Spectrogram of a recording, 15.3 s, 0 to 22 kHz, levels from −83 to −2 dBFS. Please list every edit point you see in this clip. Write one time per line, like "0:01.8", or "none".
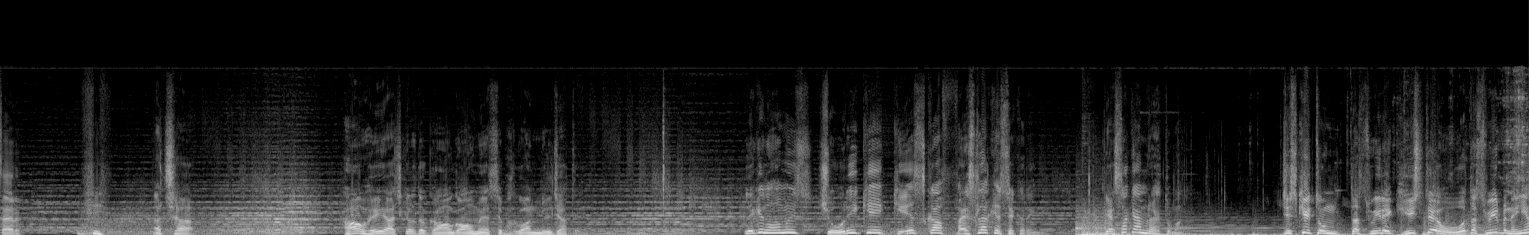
0:10.8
